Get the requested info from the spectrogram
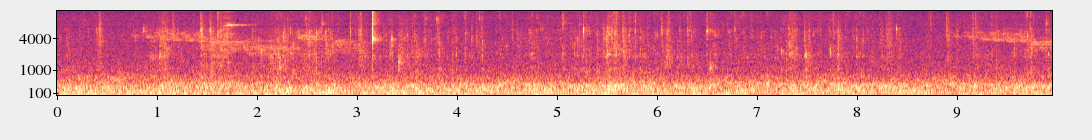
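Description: Faint trickling and dripping of Coca-Cola running off a tilted aluminium litho plate back into a plastic bottle, with one small click about three seconds in.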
